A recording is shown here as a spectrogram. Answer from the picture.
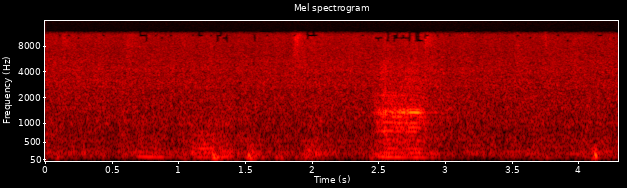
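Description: Steady hiss of lecture-hall room noise, with a few low thumps about a second in and a short murmured voice sound just before the end.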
